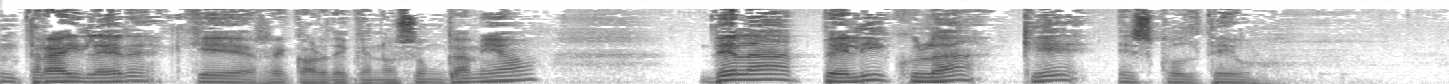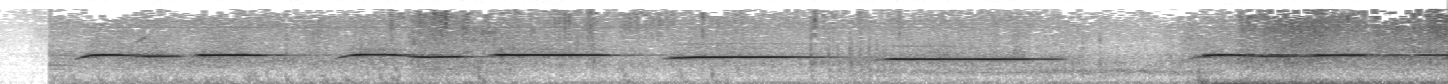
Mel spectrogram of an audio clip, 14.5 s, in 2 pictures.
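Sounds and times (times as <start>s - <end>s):
speech: 0.0s - 2.8s, 3.5s - 6.4s
person whistling: 7.6s - 12.6s, 13.2s - 14.4s.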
